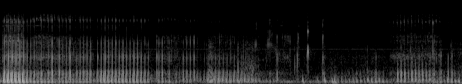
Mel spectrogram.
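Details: Domestic cat purring: a continuous low, pulsing rumble with rhythmic breathing cycles and brief gaps, close to the listener, with a few soft clicks and rustles.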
